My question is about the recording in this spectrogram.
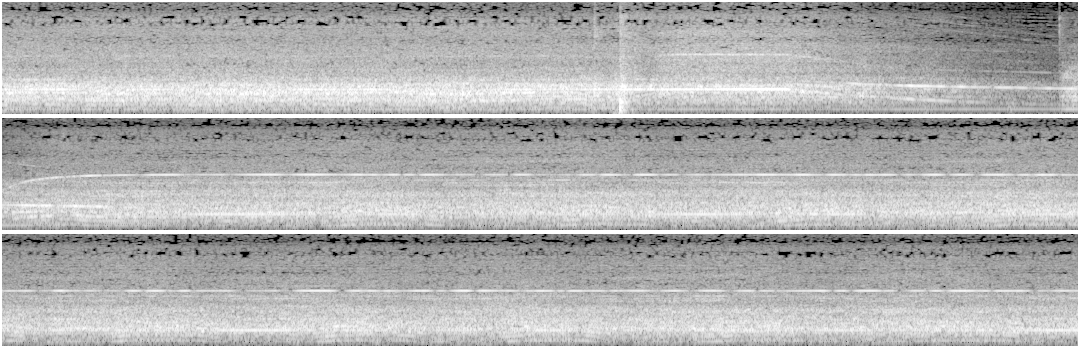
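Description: Dyson ball upright vacuum cleaner running, switched off with a click about six seconds in, its motor winding down in falling pitch. About ten seconds in, a very old AEG upright vacuum cleaner is switched on, its motor spinning up quickly to a steady high whine and running on to the end.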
